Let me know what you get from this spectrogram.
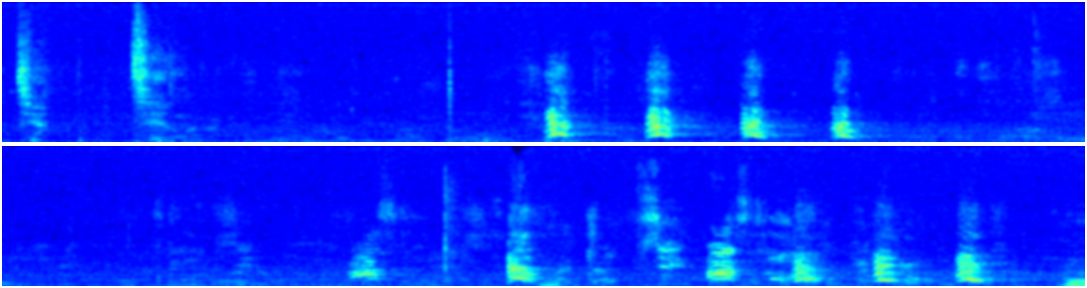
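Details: Cavalier King Charles Spaniel at an agility course, giving short, sharp barks: a lone bark, then a run of four, a pause with faint background murmur, and a faster string of about eight barks to finish.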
